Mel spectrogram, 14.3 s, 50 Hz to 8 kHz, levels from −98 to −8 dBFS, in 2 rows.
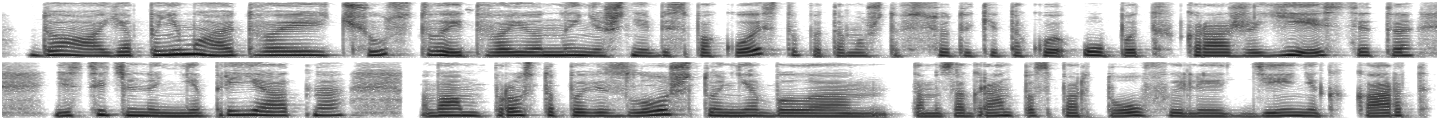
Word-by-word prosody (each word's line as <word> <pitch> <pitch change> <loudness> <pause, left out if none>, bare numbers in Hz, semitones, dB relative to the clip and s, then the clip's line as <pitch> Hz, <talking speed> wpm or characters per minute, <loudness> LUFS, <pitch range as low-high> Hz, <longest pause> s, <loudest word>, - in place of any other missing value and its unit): Да, 200 -3 +2
я 190 +2 0
понимаю 215 -1 +7
твои 200 0 +1
чувства 205 +2 +1
и 175 - +3
твое 180 +1 0
нынешнее 185 -1 +2
беспокойство, 175 - -2
потому 165 -4 -7
что 165 - -7
всё-таки 170 -1 -4
такой 165 +1 -4
опыт 170 -4 -2
кражи 175 -2 -1
есть, 185 +2 +2
это 180 0 -3 0.3
действительно 180 0 0
неприятно, 190 +5 0 0.4
вам 180 +2 +1
просто 190 +3 +2
повезло, 170 +5 +1
что 180 -6 0
не 165 0 -1
было 155 -1 -1 0.3
там 145 +1 -4
загранпаспортов 160 +1 -2
или 150 -1 -2
денег, 155 +3 -2
карт. 160 +4 -2
175 Hz, 125 wpm, -23 LUFS, 165-195 Hz, 0.4 s, понимаю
